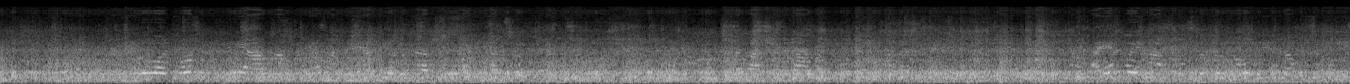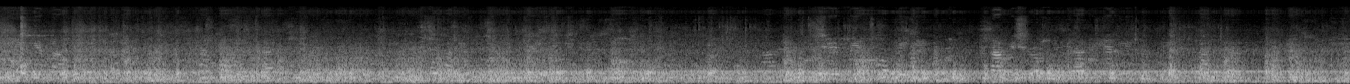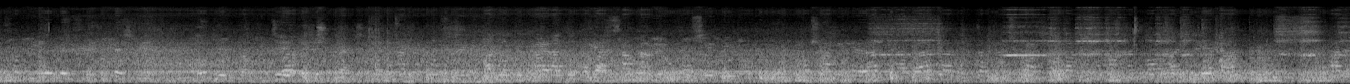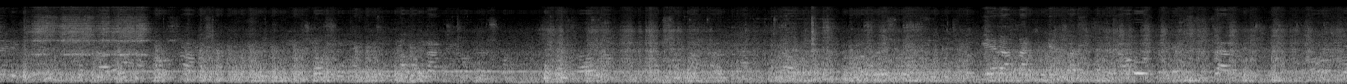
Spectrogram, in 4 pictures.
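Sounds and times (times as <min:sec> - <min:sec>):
tram wheels rumbling on rail: 0:00.0 - 0:53.9
high-pitched wheel squeals: 0:37.0 - 0:38.9, 0:39.8 - 0:42.0.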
